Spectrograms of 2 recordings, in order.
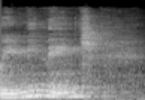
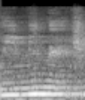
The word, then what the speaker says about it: eminente: Professor, mas eu pronuncio iminente ministro. Não, mas tem que pronunciar para você ter uma boa prosódia, ortoepia, o jeito de você articular direito os fonemas. Então, eminente, ilustre político, né?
